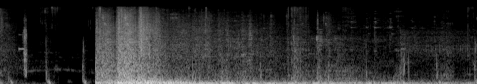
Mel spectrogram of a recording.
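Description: Loud video game gunfire, a sudden dense volley that bursts in after a few sharp shots and keeps roaring and crackling for several seconds, with no voice over it.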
